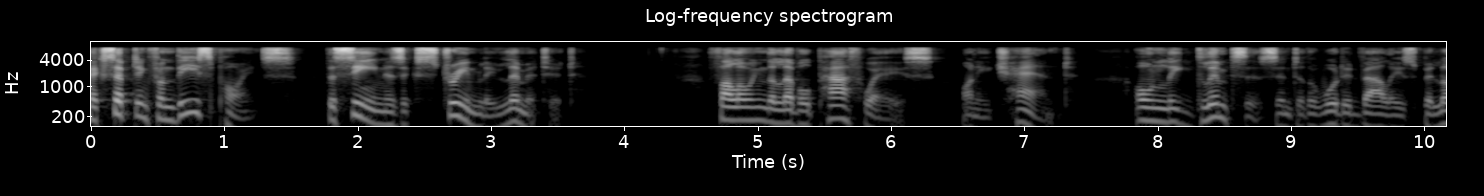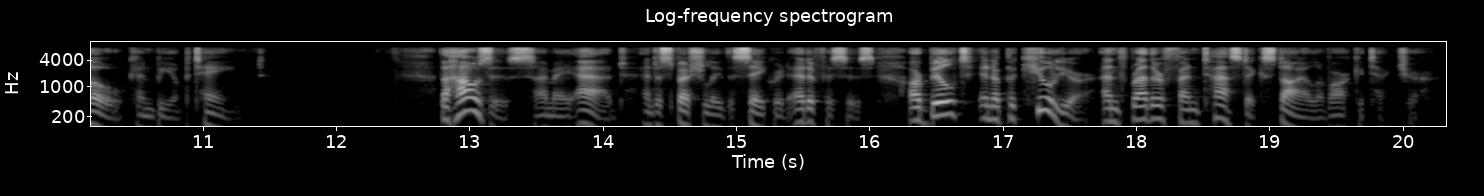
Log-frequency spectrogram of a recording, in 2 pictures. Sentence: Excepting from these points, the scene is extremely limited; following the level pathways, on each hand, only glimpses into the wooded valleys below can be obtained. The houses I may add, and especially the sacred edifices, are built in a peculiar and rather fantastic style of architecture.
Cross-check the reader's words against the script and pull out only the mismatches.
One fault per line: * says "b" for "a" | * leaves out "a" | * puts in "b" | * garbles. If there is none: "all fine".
all fine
